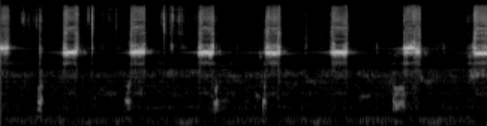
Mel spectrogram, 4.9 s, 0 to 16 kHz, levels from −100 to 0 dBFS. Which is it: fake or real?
fake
